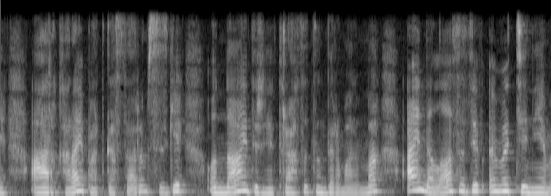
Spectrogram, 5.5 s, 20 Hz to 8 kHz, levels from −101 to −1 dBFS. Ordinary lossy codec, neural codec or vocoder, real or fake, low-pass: none; none; real; 7.2 kHz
